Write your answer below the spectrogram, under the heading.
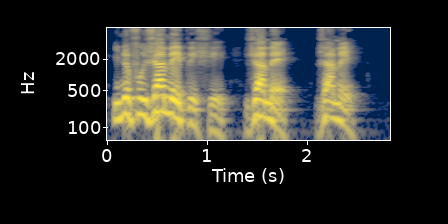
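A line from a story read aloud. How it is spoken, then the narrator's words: Firm voice. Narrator (French): Pâle encore, il dit d'une voix ferme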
